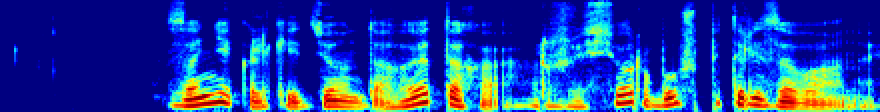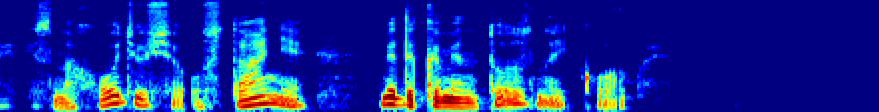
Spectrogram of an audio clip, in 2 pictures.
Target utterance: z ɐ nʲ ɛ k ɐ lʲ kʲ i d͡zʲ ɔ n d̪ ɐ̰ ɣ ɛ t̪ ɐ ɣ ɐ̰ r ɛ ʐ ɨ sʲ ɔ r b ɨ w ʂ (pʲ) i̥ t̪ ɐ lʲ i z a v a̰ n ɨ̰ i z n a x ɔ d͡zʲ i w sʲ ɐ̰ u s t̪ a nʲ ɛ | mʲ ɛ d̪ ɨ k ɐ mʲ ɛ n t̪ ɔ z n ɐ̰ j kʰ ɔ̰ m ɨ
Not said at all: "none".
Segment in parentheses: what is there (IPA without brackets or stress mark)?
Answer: pʲ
